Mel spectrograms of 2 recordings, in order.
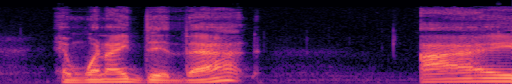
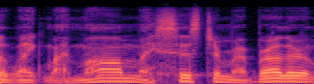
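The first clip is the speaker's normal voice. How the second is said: ordinary talk, nothing marked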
